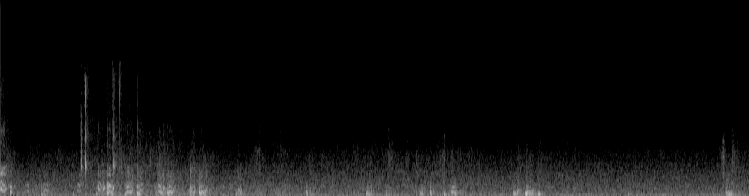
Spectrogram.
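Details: Domestic guinea pig that seems to want stroking one moment and to be left alone the next makes uneven bursts of short low pulsed notes, denser early on, then sparser isolated chuts.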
